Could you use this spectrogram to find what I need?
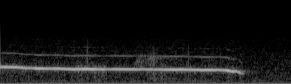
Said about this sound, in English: That's just a coyote. Just a coyote. You act like it meant something, Captain.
